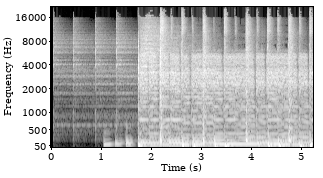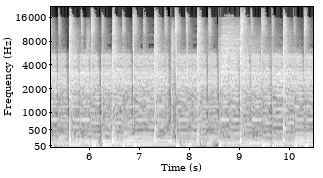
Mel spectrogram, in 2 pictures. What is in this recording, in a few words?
Backup Track C Major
